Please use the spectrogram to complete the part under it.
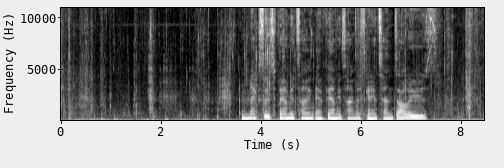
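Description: A plastic pouch crinkles and rustles as it is handled.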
